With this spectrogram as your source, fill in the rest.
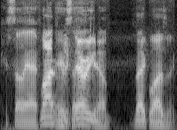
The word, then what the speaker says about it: Wosmek: Zach Wosmek. So yeah, Wosmek, there we go.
